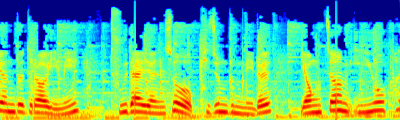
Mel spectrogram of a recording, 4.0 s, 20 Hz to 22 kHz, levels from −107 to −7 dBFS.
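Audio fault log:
1.35 s and 3.37 s, gap between stream segments: two brief holes of silence with hard edges, about 8 and 10 ms long, spaced 2 s apart, which fits segment boundaries every 2 s. At each join the timestamps leave a small gap that the player fills with silence, adding 7.5 and 9.1 ms. Unlike a dropout, nothing is lost: the sound resumes exactly where it stopped, just slightly later.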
